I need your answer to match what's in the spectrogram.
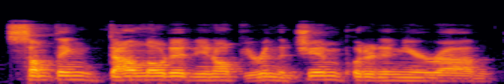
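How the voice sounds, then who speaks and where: A man's voice: mid-range voice, a little fast, a bit bright, lo-fi sound. A man explaining money principles on a webinar, walking through worked examples with emphasis. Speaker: financial executive guest.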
